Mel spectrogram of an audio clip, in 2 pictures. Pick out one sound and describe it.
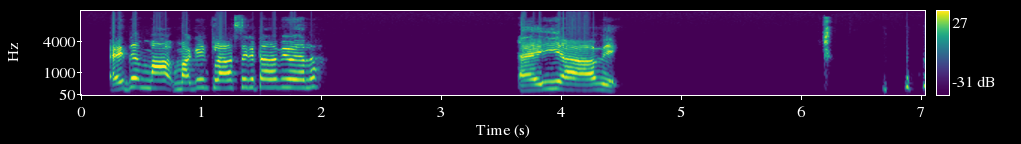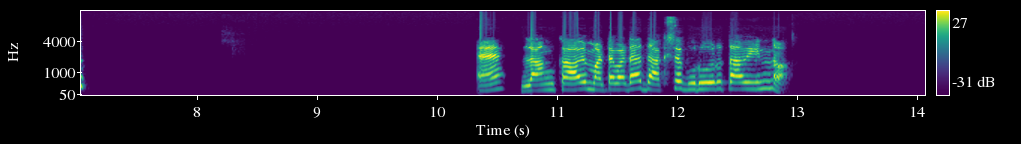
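A young woman speaks calmly and warmly into a close microphone.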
